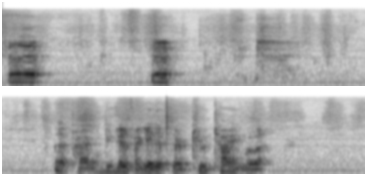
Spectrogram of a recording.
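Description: A middle-aged man speaks calmly, close by.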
